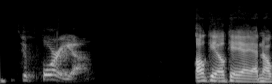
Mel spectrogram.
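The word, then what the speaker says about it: Topuria: Is it pronounced Topora or Taporia? Taporia.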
